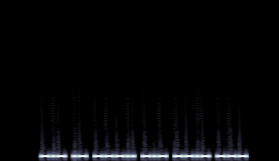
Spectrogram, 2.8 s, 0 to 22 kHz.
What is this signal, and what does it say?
Morse code, heard as a keyed tone, about 46 wpm, 700 Hz. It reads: KA8KQO
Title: USA Call Signs - 6 Characters - 2x Character Spacing - 45wpm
